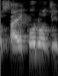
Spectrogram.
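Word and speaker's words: psychology: इसकी स्पेलिंग भी स्पेशली रूप से ध्यान रख लेना, इसको साइकोलॉजी बोलते हैं, तो ये PSY से स्टार्ट होता है, ये बात आपको ध्यान रखनी है।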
